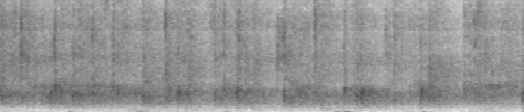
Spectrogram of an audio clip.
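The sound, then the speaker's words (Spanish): An audience at a Christian service claps steadily in applause for the men, a dense, reverberant wash of many hands applauding together, with a few low thumps mixed in and no clear talking. “Apláudale también a los varones.”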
